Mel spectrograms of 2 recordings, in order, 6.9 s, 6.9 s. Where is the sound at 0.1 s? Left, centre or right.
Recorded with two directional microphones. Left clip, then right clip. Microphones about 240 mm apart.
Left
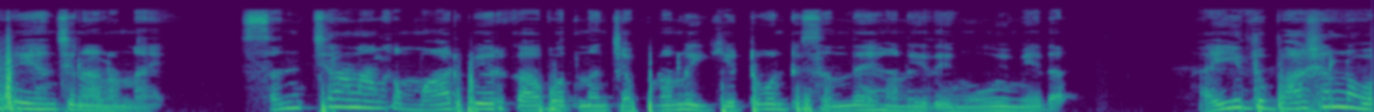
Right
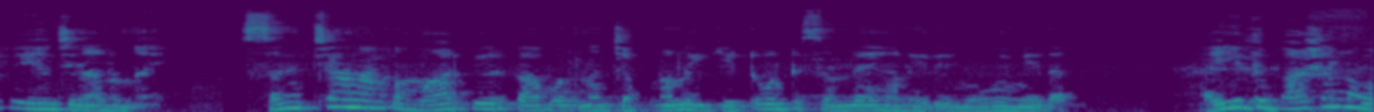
Left.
